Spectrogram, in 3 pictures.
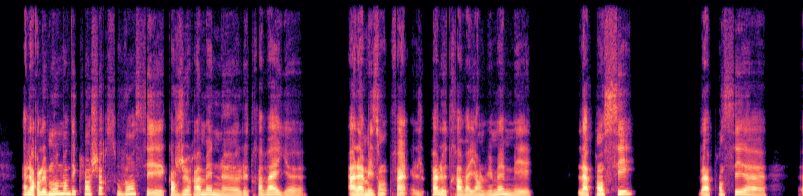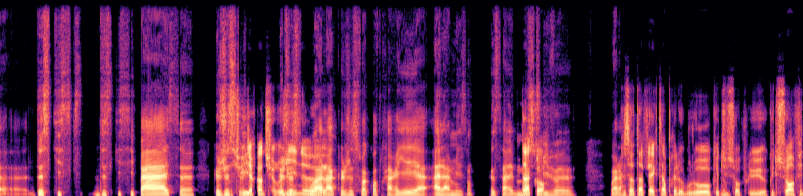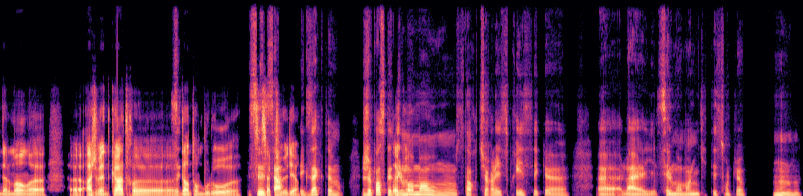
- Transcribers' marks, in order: drawn out: "passe"; drawn out: "heu"; tapping; chuckle
- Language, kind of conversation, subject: French, podcast, Qu’est-ce qui te ferait quitter ton travail aujourd’hui ?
